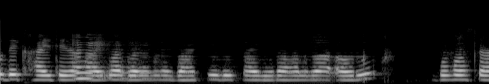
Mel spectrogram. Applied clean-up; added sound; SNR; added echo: neural mask model DeepFilterNet 3.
